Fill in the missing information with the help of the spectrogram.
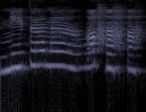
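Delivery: scornful high question breaking into laughter; mocking laugh. Turning down a marriage proposal, mocking laugh. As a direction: laugh off the very idea.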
